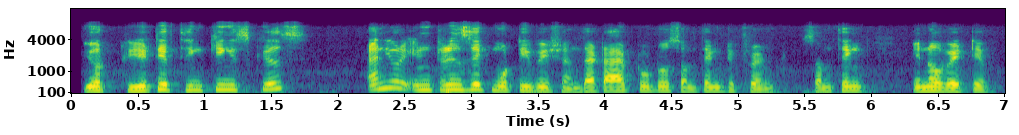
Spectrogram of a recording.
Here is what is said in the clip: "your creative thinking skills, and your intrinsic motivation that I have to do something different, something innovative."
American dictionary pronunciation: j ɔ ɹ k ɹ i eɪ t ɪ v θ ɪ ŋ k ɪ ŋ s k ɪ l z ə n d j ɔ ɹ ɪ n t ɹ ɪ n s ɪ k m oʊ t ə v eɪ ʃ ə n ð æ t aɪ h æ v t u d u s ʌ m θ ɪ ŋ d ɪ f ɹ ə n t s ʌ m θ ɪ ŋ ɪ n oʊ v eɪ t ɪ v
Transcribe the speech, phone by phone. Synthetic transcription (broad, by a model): j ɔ ɹ k ɹ i eɪ t ɪ v t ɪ ŋ k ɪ ŋ s k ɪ l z ə n d j ɔ ɹ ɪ n t ɹ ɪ n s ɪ k m oʊ t ə v eɪ ʃ ə n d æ t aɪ h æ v t u d u s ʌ m t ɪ ŋ d ɪ f ɹ ə n t s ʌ m t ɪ ŋ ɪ n oʊ v eɪ t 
